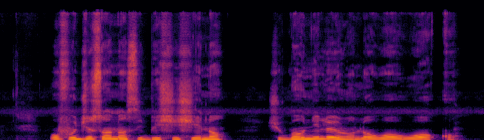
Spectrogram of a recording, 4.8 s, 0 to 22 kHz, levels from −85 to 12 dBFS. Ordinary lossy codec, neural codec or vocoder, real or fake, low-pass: none; vocoder, 48 kHz, 128 mel bands, Vocos; fake; none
